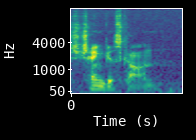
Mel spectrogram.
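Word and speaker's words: Genghis Khan: doing some research on genas Khan and the right pronunciation of it is Changas Khan by the way and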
